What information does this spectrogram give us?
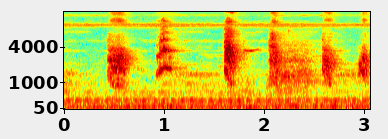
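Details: Long-tailed shrike, a hopeful champion songbird, utters harsh, grating squawk-like notes spaced about half a second apart, one carrying a short whistled tail; low hum in the background.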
